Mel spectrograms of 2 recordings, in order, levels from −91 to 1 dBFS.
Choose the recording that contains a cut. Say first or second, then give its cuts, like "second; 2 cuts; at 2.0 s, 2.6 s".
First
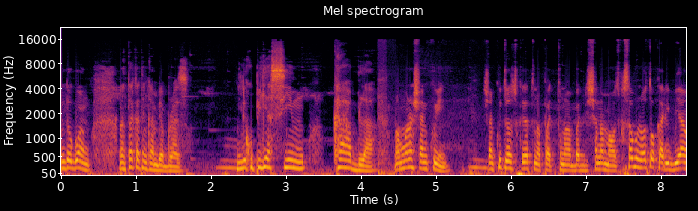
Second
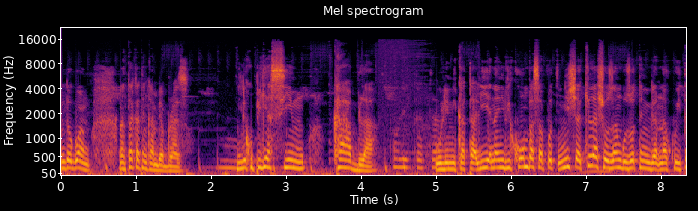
first; 1 cut; at 4.3 s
